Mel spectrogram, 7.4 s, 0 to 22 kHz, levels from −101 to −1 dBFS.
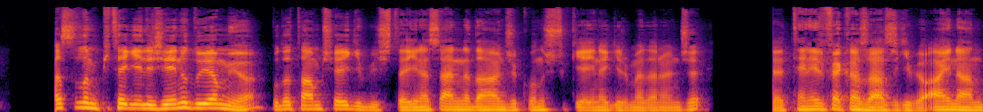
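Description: At 0.35 s, after a 0.35 s pause, the speech resumes with about 65 ms missing, so "pite geleceğini duyamıyor" starts abruptly without its opening sounds. At 5.73 s, following "konuştuk yayına girmeden önce" and a 0.47 s pause, about 66 ms is lost the same way. This is a clipped start after a pause: the output path sleeps during silence and needs time to wake. On a waveform, each onset jumps from silence straight into speech with no rise. A spectrogram shows a hard vertical edge there. The muted pauses themselves sit cleanly at silence.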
